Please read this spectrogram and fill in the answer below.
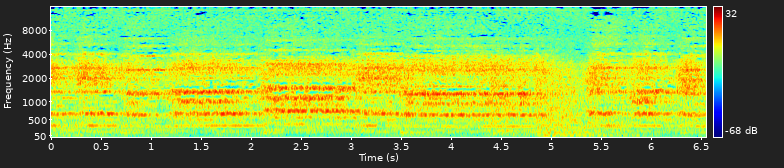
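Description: Music from the mix's opening: held choir-like voices over sustained low notes, the chord shifting every second or so.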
